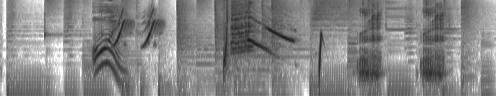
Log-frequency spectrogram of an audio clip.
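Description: Cartoon-style pig oinks and grunts in an animal-sounds lesson for children, several short nasal calls mixed with playful swooping sound effects, loud and close.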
